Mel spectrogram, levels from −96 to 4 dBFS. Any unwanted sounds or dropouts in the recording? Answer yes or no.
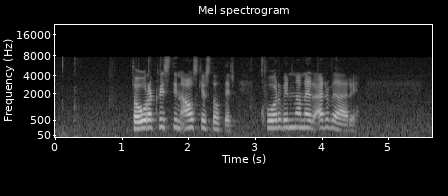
no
